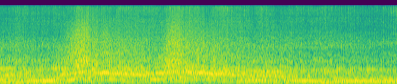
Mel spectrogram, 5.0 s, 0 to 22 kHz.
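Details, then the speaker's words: LS-swapped widebody Porsche 911 at full operating temperature after about 30 minutes, 25 psi hot idle: revved smoothly twice to about 3,000 RPM giving 45-50 psi oil pressure, clean rising and falling note with no knocking or ticking. "revving it up only to about 3,000 RPM and we're getting like 4550 PSI hot and listen to this engine no noise whatsoever"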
